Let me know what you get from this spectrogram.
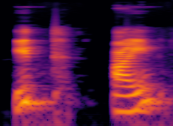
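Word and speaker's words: ethyne: ETH is eth and AN is ane. Right? इन तीनों में देखोगे first 3 letters are same, eth, eth, eth, and the last 3 letters are different. यहाँ पे AN is ane, EN is ene, and YN is ine.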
